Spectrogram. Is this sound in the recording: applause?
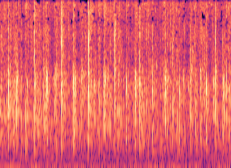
yes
